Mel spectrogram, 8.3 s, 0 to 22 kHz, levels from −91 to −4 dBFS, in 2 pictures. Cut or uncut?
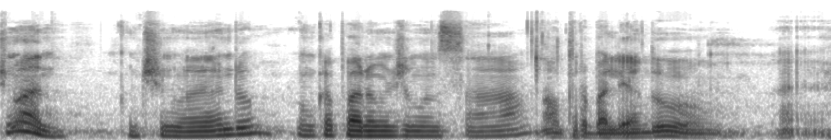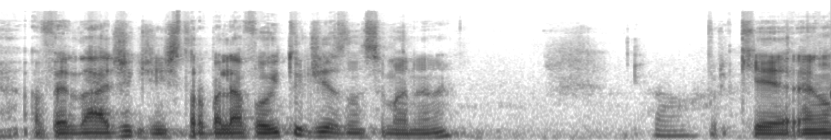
cut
